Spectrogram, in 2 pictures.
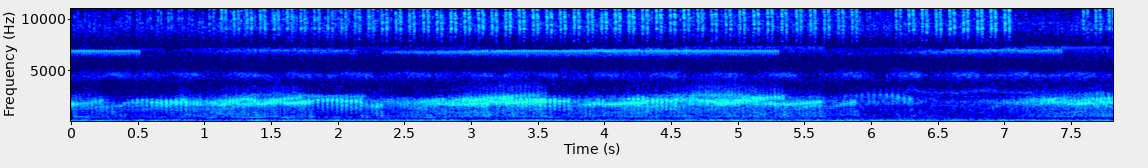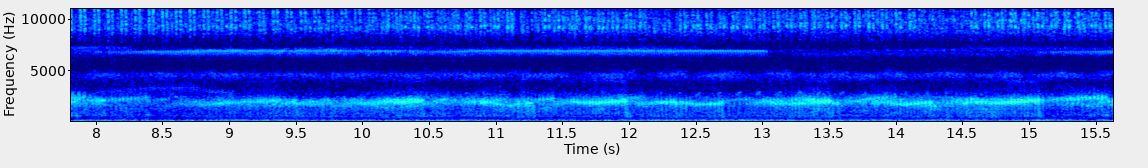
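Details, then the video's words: Croaking frogs at a pond at night form a steady chorus, trills surging in loose waves roughly every couple of seconds, set against a faint high whine and low rumbling background. "Relaxing sounds of croaking frogs at the pond"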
